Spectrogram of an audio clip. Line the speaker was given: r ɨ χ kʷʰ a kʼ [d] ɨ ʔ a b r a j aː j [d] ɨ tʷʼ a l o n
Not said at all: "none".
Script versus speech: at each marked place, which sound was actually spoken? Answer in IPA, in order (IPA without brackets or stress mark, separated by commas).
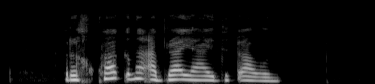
n, d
